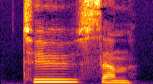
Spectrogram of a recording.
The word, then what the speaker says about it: tusen: The word for thousand with a long Swedish U sound. – Tusen.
